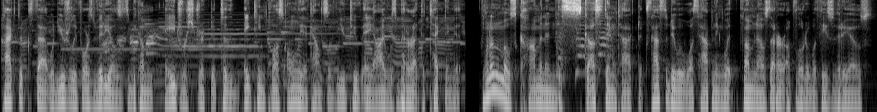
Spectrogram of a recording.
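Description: Male essay narrator, scripted, low-pitched, music in the background. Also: steady tone, brisk.

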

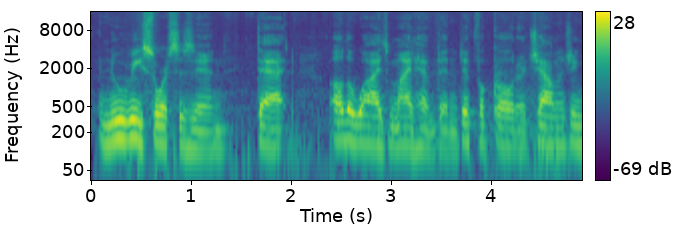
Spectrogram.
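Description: A middle-aged man from the United States, president of a medical center, answering interview questions in a measured way with many fillers and restarts. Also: lowish voice, dark tone, slight background noise. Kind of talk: seated interview.

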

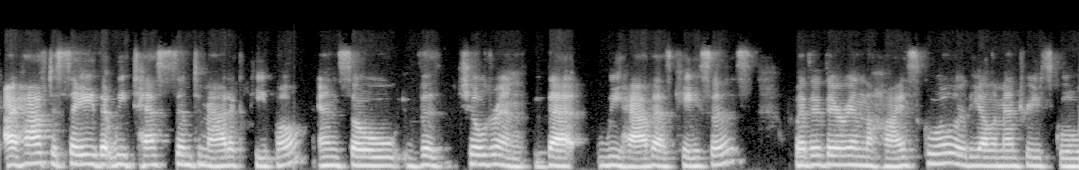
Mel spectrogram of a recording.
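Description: A woman's voice: low-pitched, dark tone. A woman in her fifties, a public health doctor, answering questions candidly on a video call. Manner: candid, plain-spoken. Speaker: public health medical officer. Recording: dull lo-fi call audio.

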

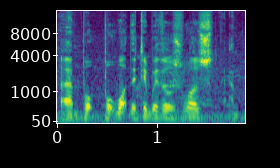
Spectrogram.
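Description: A man in his thirties, a football manager giving a post-match interview outdoors by the pitch at night, talking in rambling runs full of fillers and restarts. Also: fairly even intonation, quick pace. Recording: outdoor interview with loud background noise.

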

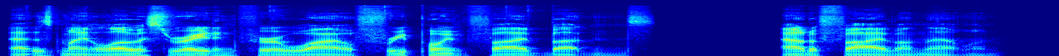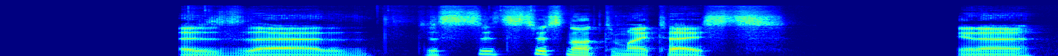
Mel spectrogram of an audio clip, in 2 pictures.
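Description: Deep-voiced, swearing male game streamer. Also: a little slow, dry recording, clean studio sound. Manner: profane, laid-back banter with chat. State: congested, bunged up. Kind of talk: casual live-stream chat.

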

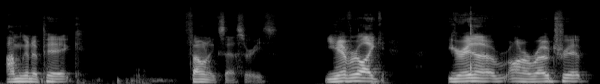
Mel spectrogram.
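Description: A man's voice: medium pitch, fairly even intonation, measured pace, fairly bright tone. A man in his twenties talking casually as a podcast co-host, debating in a dry, joking way on a close microphone. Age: 20s. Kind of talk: casual chat, friendly debate. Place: small room indoors. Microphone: podcast microphone on a stand, with headphones.

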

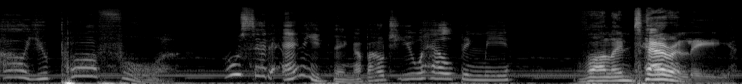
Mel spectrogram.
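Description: A woman's voice: mid-range voice, huge pitch swings, slow, loud music behind the voice. A woman voicing a small, scheming bird-like male monster villain in a cartoon comic dub, taunting and theatrical. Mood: gloating menace.

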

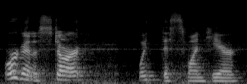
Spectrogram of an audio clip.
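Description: A middle-aged woman hosting a children's storytime in an animated, expressive way, talking to young children. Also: mid-range voice, unhurried. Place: indoors, small library children's room. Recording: noticeable background room noise.

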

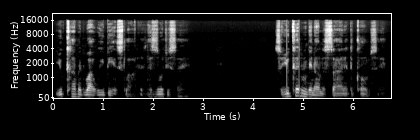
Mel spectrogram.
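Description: A man's voice: sits low, no echo. A man giving an informal, slangy commentary, asking rhetorical questions and repeating phrases for emphasis. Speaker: host. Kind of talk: informal commentary monologue over on-screen maps and documents.

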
